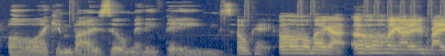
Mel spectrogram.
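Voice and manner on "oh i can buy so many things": much lower, slow and softer; deep character voice. Acted. Shopkeeper character marvelling at goods, low and slow.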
